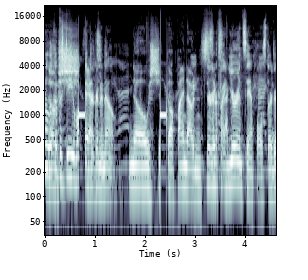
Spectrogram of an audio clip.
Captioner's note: beep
